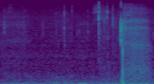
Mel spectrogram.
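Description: A few faint keystrokes on a wireless computer keyboard, two short clicks standing out near the end, over quiet room tone.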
